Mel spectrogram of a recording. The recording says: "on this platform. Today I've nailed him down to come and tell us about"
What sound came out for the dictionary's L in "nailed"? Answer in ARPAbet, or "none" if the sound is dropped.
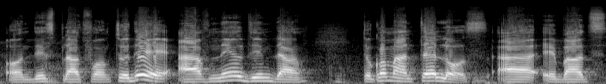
L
